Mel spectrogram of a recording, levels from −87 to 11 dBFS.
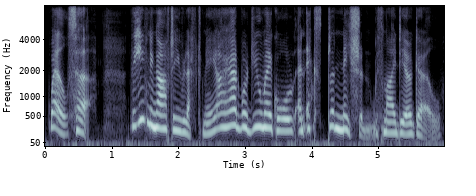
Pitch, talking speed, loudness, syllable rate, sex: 240 Hz, 200 wpm, -16 LUFS, 5.0 syllables/s, female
